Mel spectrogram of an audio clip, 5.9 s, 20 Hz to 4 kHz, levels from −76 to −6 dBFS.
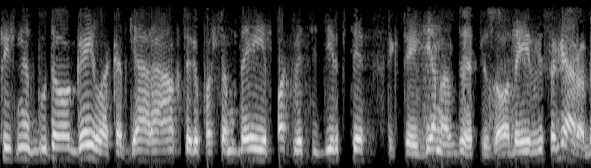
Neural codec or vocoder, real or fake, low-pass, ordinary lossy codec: none; real; 3.6 kHz; AAC, 16 kbps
